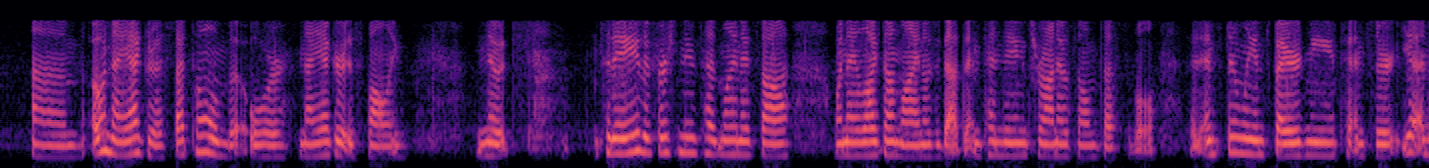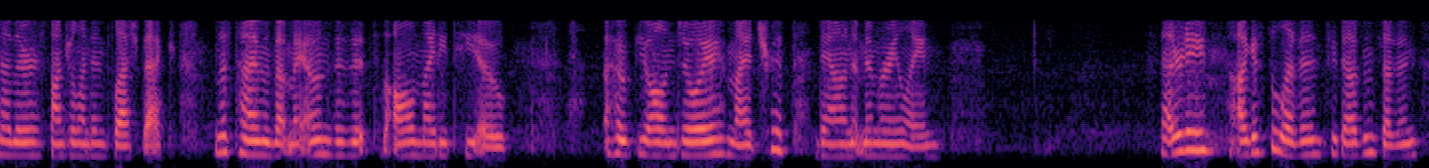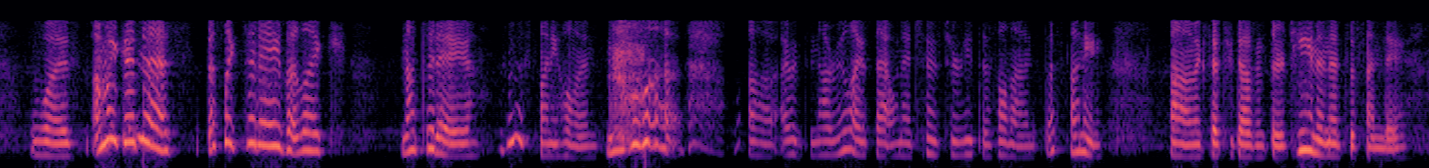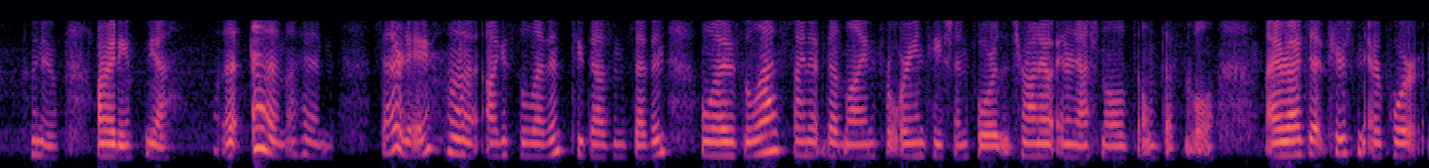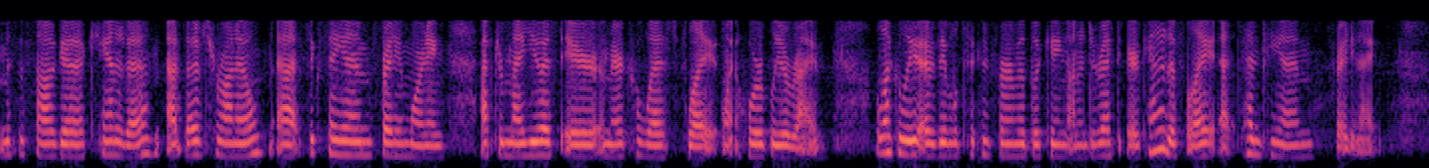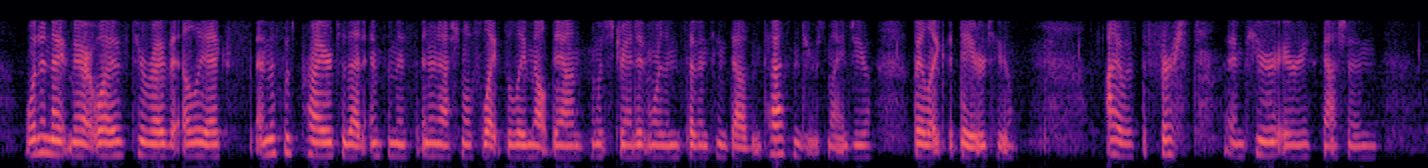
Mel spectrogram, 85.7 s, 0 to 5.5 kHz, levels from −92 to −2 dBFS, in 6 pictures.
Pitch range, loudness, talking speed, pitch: 190-245 Hz, -35 LUFS, 150 wpm, 205 Hz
